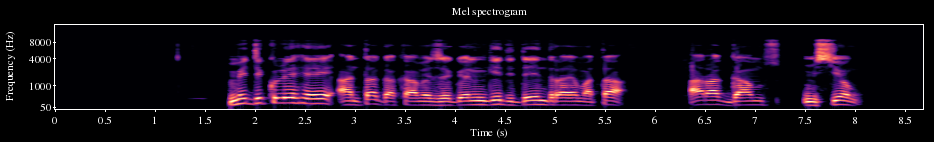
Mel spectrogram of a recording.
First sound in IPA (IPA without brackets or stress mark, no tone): m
